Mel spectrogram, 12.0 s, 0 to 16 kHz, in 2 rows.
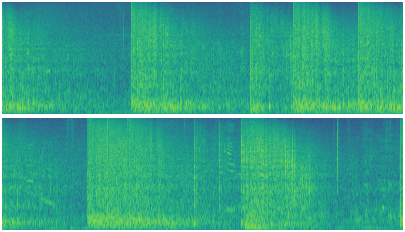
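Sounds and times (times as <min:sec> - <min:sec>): rumbling crackling firework tails: 0:00.0 - 0:12.0
firework shells bursting: 0:01.9 - 0:11.3.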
